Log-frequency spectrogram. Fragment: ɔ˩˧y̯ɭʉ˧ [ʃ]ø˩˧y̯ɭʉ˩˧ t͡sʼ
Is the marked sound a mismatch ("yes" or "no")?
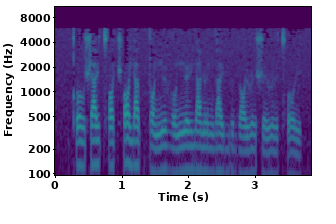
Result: no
